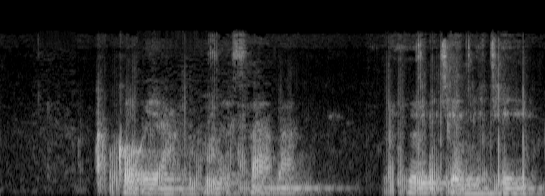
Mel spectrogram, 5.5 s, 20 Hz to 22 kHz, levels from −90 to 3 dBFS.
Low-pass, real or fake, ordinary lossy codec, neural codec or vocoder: 10.8 kHz; real; Opus, 24 kbps; none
